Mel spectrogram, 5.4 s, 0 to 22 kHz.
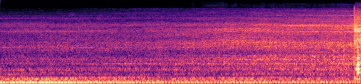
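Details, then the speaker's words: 1976 Cadillac Eldorado Biarritz at its first start of 2025: a smooth, steady, healthy idle with no knocks. Oil is seeping and the owner suspects bad valve seals. "Either [Music] way, there she is. Man, this thing runs"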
